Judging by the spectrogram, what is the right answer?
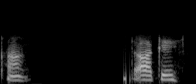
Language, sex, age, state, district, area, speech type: Punjabi, female, 45-60, Punjab, Fazilka, rural, conversation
